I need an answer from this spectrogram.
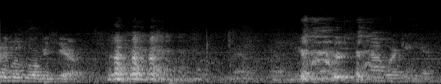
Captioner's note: laughter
